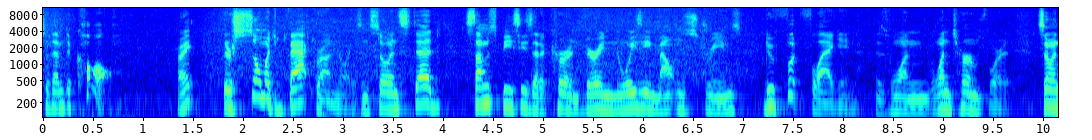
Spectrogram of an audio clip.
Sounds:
speech

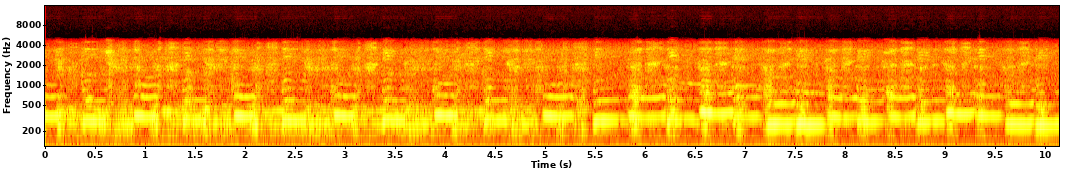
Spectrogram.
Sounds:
female singing

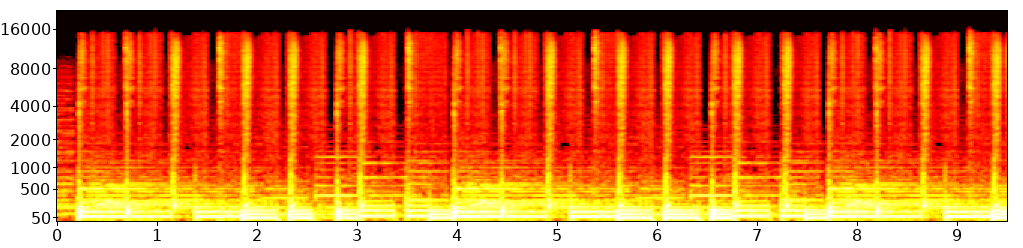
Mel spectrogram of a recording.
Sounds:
music

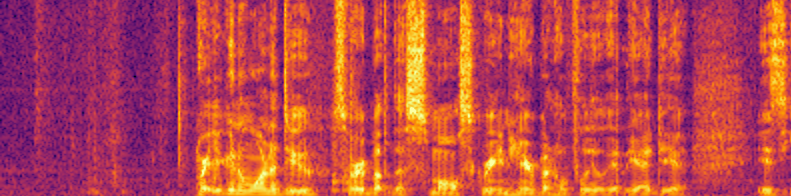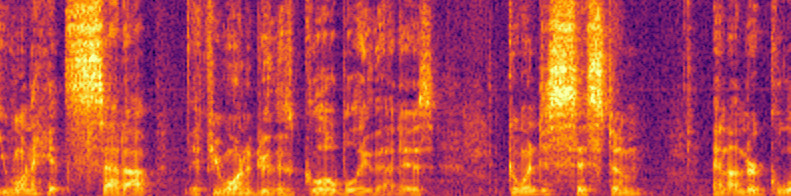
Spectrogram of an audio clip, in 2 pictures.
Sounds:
speech

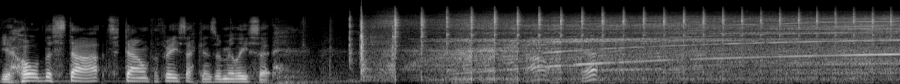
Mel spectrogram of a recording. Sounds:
speech

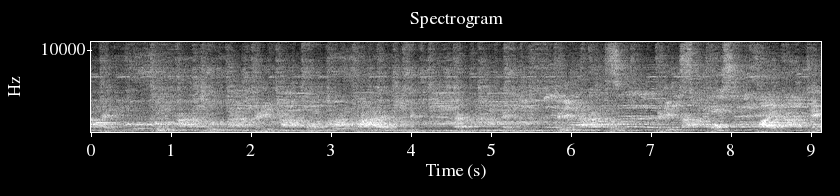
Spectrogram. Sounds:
speech
music

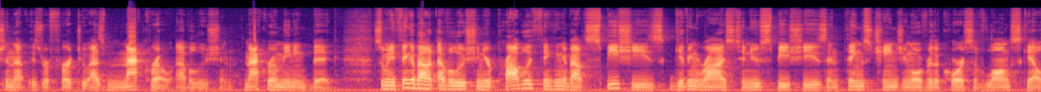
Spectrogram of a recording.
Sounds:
speech

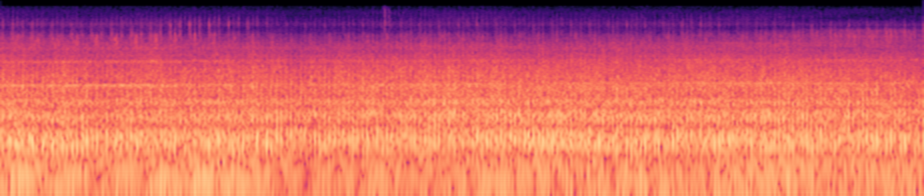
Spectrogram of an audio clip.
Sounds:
vehicle
helicopter

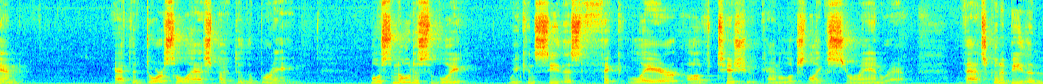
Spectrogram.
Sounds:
speech

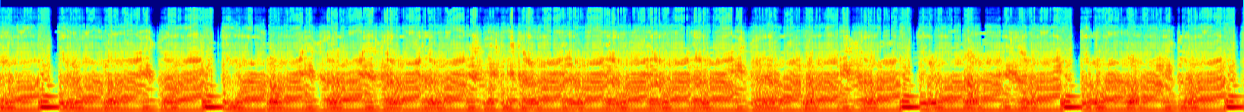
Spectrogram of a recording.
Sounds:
playing didgeridoo

